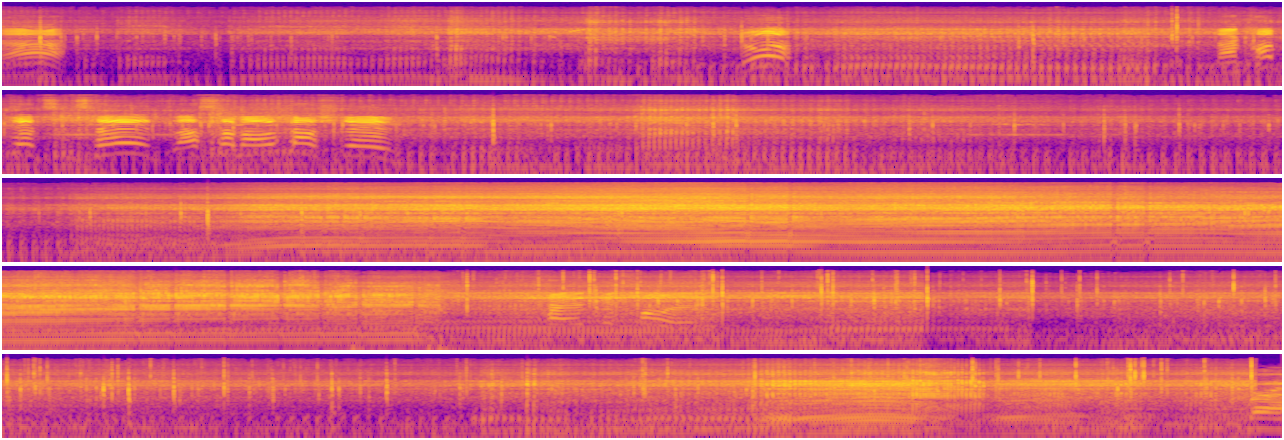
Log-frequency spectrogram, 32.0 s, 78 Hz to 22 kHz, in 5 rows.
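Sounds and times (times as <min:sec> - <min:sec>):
motorcycle engine revving: 0:00.0 - 0:32.0.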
